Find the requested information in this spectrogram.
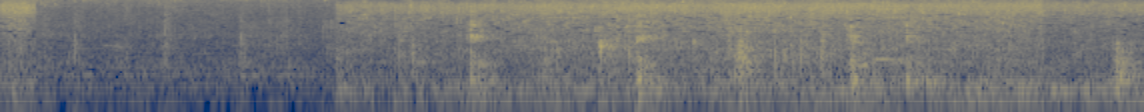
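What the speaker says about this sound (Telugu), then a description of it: "ఇవి లైట్ గా చిట్లటం స్టార్ట్ అవ్వగానే ఉల్లిపాయలు వేసుకోవాలి." Onions dropped into hot oil already frying with cinnamon and fennel, where a lighter crackle suddenly swells into a loud, steady sizzle that continues close up with bubbling and spitting.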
